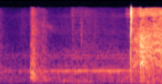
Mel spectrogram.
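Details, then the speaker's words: Yamaha Xeon carburetor scooter with a dead electric starter, starter motor powered directly from the battery: clicks, then spins with an even, steady whine and no grinding; the starter motor still works fine. "Berarti kan dia bunyinya untuk dinamo staternya berarti dia masih berfungsi ya"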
